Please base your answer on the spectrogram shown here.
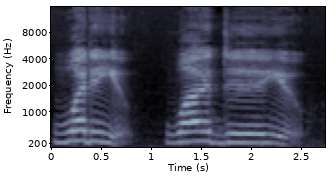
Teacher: The T in what is cut out and instead it's replaced by the word do, which is linked together.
